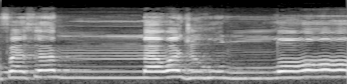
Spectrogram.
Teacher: میم مشدد میں غنہ کر کے پڑھیں گے، جیم حرف قلقلہ میں سے ہے اور جب حرف قلقلہ ساکن ہو تو ان میں قلقلہ خوب ظاہر ہوگا۔ اس میں جلالت اللہ عز و جل کے لام سے پہلے حرف پر پیش ہے تو اس لام کو پر یعنی موٹا پڑھیں گے۔ وقف کی حالت میں زیر کو ساکن کر دیں گے۔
